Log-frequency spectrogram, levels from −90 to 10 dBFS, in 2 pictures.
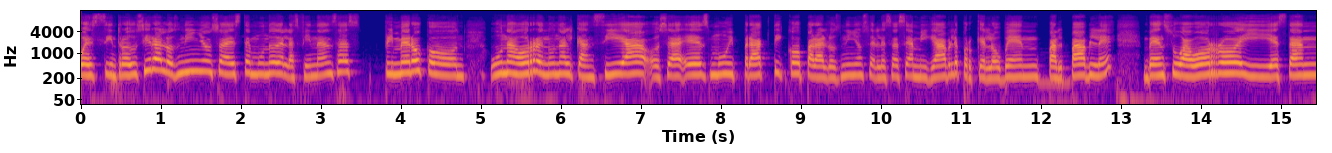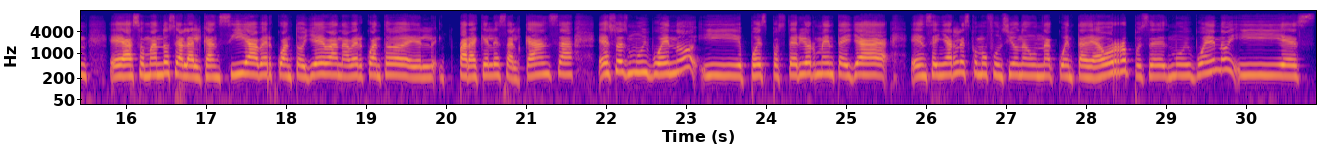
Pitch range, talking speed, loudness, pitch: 230-265 Hz, 150 wpm, -20 LUFS, 245 Hz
